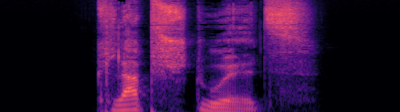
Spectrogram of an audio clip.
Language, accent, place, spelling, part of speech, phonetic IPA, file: German, Germany, Berlin, Klappstuhls, noun, [ˈklapˌʃtuːls], De-Klappstuhls.ogg
- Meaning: genitive of Klappstuhl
